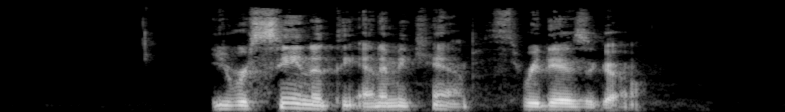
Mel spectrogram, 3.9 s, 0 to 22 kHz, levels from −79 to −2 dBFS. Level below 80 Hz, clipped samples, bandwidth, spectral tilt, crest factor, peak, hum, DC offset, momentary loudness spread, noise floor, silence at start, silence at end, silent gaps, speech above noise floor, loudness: -58 dBFS; under 0.1%; 16.5 kHz; -3.5 dB/octave; 20 dB; -2 dBFS; none; under 0.1%; 12 LU; -80 dBFS; 1.05 s; 0.75 s; none; 61 dB; -18 LUFS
